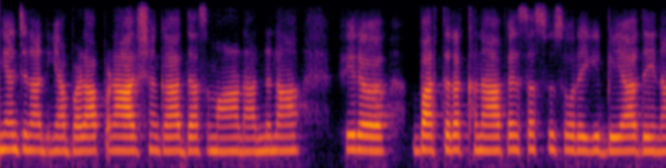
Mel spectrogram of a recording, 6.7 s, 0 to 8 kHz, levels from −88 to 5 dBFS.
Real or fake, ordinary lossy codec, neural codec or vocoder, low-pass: fake; Opus, 16 kbps; codec, 16 kHz, about 1 kbps, DyCAST, with the encoder's durations; 7.2 kHz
